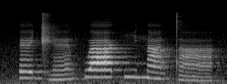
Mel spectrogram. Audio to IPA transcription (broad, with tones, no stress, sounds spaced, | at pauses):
ɛ˦ d͡ʒ ɛ̃˨˦ kʷ aː˦ k i˦ n ã˧ l t ã˨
